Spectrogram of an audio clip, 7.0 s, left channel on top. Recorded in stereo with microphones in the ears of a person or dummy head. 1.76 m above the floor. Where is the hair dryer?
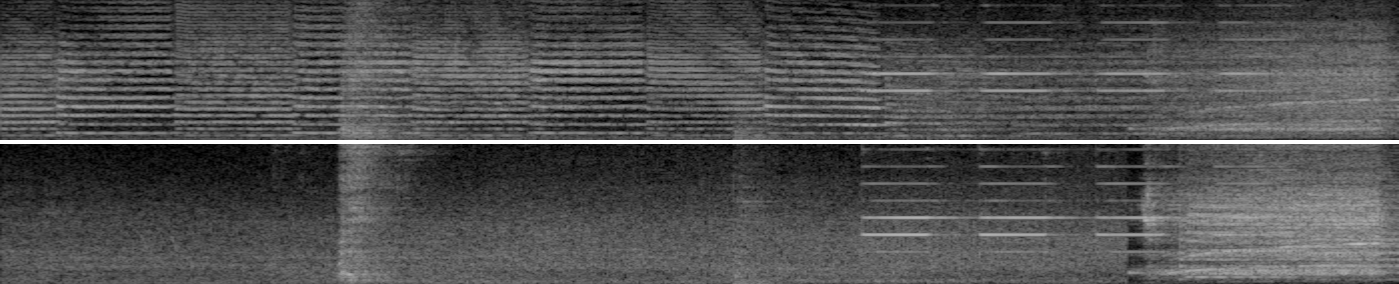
70° right (ahead or behind), 4 m.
